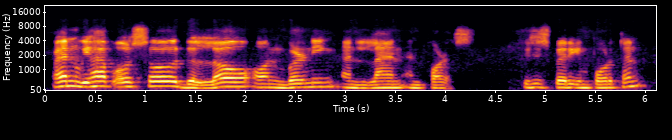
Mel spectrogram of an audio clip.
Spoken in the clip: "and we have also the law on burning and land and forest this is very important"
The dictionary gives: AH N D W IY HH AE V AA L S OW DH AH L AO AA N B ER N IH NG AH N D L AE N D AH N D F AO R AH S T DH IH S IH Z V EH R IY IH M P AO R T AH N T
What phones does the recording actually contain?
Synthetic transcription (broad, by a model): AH N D W IY HH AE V AA L S OW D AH L AO AA N B ER N IH NG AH N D L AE N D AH N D F AO R AH S T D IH S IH S V EH R IY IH M P AO R T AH N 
